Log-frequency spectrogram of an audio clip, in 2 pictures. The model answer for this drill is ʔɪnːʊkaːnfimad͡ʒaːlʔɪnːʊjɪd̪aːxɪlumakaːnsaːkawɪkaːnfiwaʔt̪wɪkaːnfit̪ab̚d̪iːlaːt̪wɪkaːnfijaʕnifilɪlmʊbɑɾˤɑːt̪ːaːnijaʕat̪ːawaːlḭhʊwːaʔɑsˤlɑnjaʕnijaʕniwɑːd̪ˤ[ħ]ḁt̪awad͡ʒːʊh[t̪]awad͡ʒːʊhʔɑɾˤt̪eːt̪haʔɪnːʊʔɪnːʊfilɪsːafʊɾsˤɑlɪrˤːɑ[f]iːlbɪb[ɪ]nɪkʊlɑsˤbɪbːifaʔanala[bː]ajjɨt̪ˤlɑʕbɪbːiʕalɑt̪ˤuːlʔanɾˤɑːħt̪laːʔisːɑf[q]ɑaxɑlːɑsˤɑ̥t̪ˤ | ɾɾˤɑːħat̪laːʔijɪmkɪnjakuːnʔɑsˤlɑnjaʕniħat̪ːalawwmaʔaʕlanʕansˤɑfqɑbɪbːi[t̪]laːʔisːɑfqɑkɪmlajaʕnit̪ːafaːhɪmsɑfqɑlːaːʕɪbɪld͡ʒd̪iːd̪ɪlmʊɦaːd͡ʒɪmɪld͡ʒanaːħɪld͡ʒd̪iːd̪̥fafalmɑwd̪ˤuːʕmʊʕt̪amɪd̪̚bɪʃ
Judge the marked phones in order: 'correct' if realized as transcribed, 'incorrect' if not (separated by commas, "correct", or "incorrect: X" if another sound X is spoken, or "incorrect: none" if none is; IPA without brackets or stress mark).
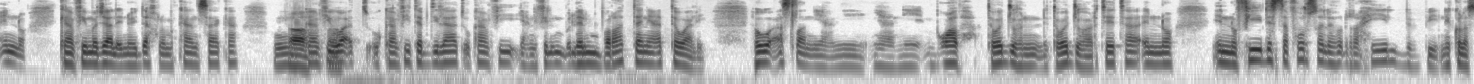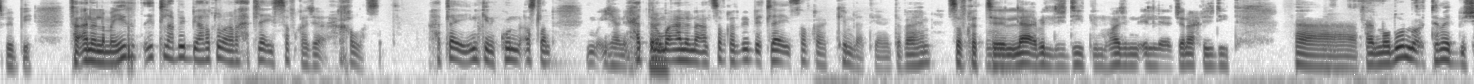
correct, correct, incorrect: ħ, incorrect: i, incorrect: mː, correct, correct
